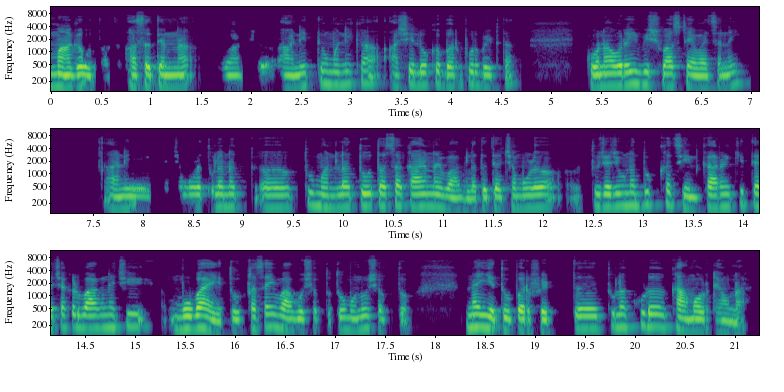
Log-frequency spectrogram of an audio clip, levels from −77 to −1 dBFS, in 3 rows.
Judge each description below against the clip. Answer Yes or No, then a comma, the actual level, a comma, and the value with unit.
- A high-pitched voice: No, medium, 160 Hz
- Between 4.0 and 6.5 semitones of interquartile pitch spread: No, average, 2.7 semitones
